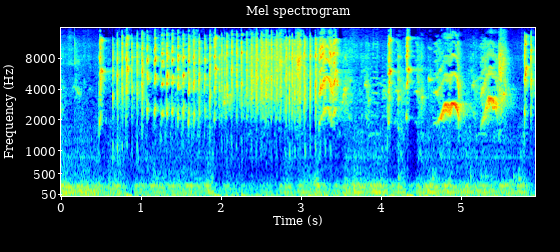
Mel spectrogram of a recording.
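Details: Green Fischer's lovebird pair, a kept pair noted for long-duration songs, giving a fast run of high, rapid chattering chirps for about three seconds, then sharper separate squeaky notes and rising squeals after brief pauses.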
